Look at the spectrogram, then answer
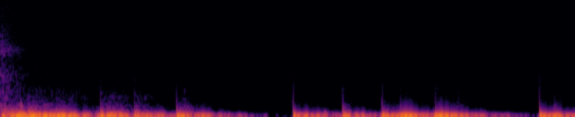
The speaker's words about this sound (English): So how does uh, it sound? The low F sharp.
